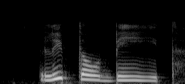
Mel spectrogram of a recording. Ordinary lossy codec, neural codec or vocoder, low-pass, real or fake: none; codec, 16 kHz, 1 kbps, X-Codec, WavLM features, trained on Multilingual LibriSpeech; none; fake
